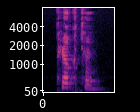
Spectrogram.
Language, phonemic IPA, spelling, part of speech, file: French, /plɑ̃k.tɔ̃/, plancton, noun, LL-Q150 (fra)-plancton.wav
- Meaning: plankton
